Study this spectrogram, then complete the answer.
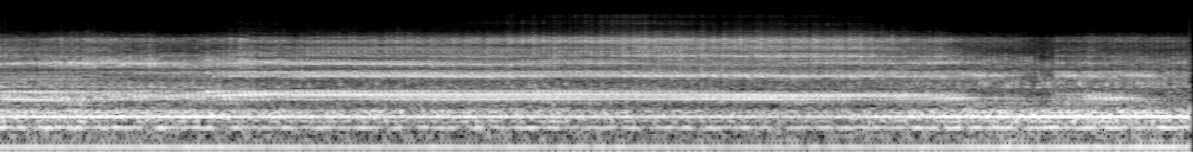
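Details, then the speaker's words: Wood lathe turning an old fatwood piece: a harsh, steady buzzing chatter as the tool cuts the thinning stem area, then it trails off. The tool is chattering on the thin section. "by the way in this area here coming down this way there's a lot of chatter so I'm going to let you hear the chatter"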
